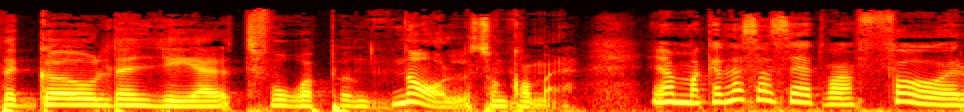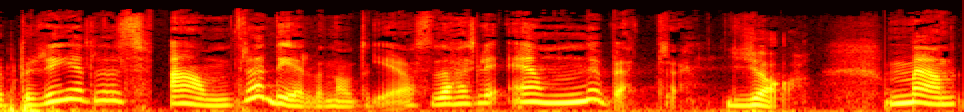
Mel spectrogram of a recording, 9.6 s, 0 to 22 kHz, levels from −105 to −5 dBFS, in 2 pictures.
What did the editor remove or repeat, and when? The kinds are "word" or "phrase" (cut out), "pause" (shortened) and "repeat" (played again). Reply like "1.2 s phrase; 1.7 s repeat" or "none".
4.1 s word; 5.6 s word; 6.7 s word; 7.2 s word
